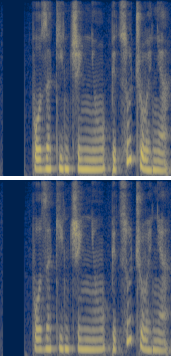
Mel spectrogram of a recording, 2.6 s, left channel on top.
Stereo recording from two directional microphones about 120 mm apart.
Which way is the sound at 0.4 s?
35° left (ahead or behind).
